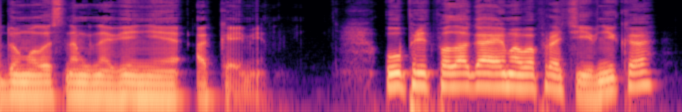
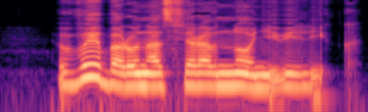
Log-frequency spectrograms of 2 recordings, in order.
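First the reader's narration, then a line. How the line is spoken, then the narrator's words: Sigh. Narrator (Russian): вздохнула она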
